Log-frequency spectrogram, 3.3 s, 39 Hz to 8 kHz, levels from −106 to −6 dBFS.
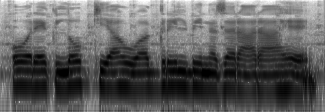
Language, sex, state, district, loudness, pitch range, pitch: Hindi, male, Arunachal Pradesh, Lower Dibang Valley, -11 LUFS, 125-140 Hz, 130 Hz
